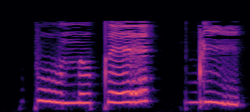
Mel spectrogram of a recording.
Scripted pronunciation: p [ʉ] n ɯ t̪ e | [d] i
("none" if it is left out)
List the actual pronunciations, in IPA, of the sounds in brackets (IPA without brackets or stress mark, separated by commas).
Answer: u, d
